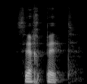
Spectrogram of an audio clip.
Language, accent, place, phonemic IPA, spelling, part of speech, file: French, France, Lyon, /sɛʁ.pɛt/, serpette, noun, LL-Q150 (fra)-serpette.wav
- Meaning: billhook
